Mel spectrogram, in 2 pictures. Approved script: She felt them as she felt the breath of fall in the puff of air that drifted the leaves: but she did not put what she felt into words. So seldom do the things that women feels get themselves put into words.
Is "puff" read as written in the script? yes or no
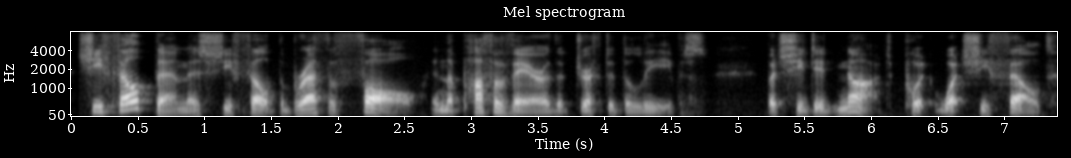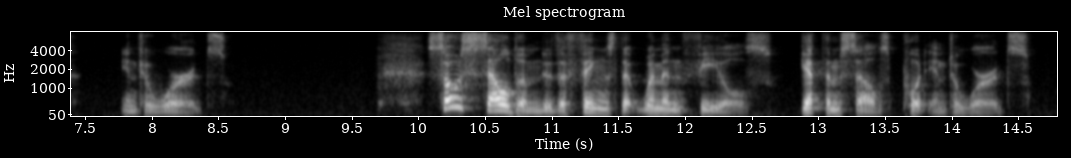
yes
